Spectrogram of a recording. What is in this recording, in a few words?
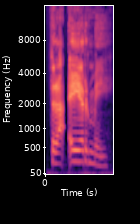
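to bring me, Spanish, female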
